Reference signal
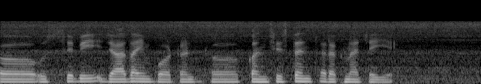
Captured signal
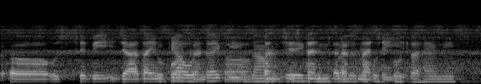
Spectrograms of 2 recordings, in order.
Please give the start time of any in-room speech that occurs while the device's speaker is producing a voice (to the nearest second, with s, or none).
2 s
